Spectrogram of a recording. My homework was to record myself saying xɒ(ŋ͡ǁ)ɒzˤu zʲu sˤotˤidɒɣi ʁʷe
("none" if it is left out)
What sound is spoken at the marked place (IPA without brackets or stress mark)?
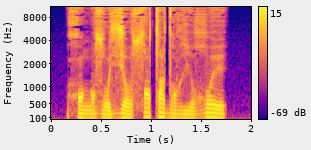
ŋ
